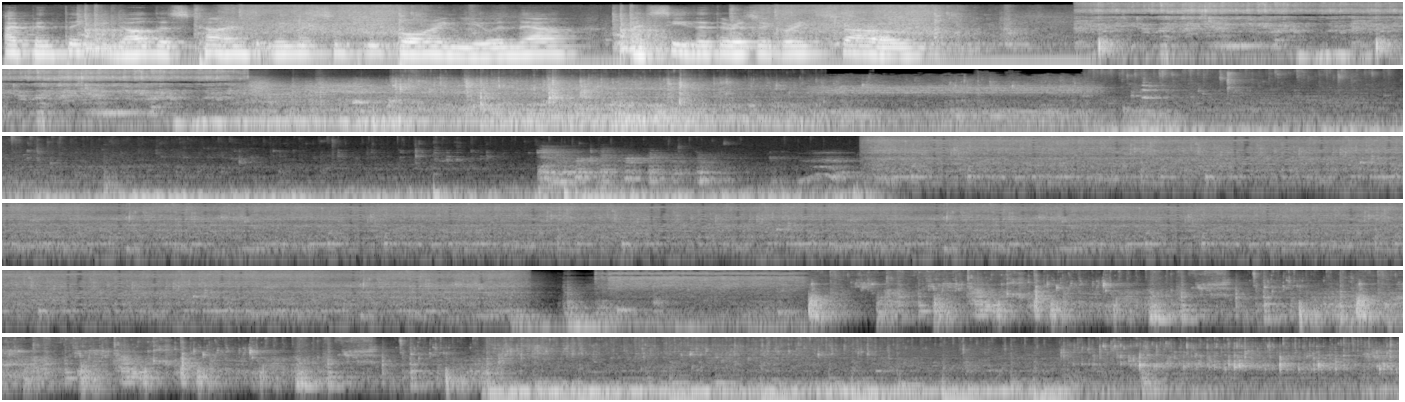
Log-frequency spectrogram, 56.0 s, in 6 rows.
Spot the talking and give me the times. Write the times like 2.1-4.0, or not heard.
0.0-6.2.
